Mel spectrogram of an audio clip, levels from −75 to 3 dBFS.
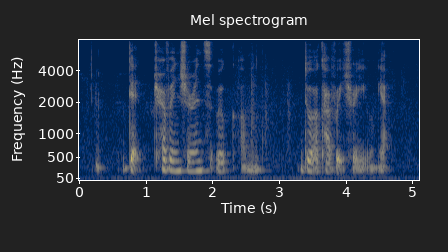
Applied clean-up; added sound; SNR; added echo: none; none; none; none.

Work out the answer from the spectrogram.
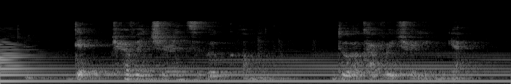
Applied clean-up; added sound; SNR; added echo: none; Wind instrument, woodwind instrument; -3 dB; reverberation time 1.0 s.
